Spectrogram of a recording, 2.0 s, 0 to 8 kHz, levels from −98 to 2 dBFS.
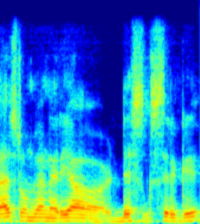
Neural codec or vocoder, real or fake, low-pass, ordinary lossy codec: codec, 16 kHz, 4.8 kbps, FACodec; fake; 7.2 kHz; none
